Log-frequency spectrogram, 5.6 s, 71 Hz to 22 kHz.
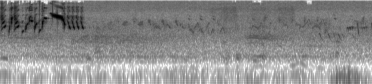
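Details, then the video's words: European goldfinch singing in a 2016 world championship song competition: a short burst of high, tinkling twittered notes and rapid trills in the first second, then faint scattered chirps over a low background hiss. "World championship in Goldfinch Song 2016"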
